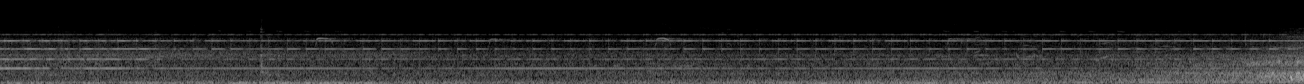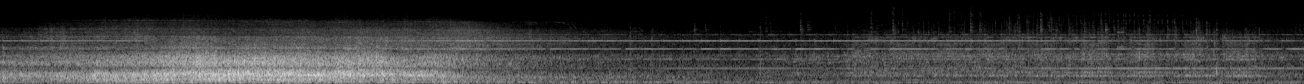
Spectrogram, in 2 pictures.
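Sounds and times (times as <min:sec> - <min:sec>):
crossing warning bells ringing: 0:00.0 - 0:26.0
train passing: 0:00.0 - 0:26.0.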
